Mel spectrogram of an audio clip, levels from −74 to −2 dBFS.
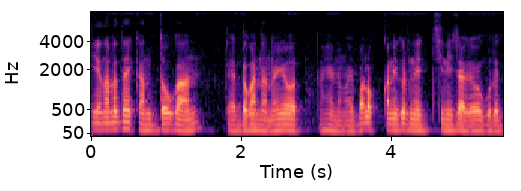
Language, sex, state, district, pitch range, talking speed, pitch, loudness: Chakma, male, Tripura, Dhalai, 95-110 Hz, 150 wpm, 100 Hz, -20 LUFS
